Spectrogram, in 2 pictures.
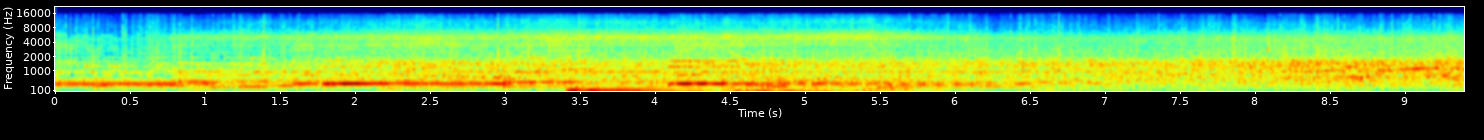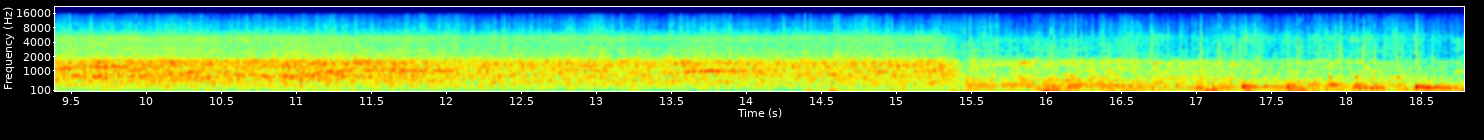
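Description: A dance orchestra holds its closing chords over a few low bass notes. The live audience then applauds for about ten seconds. The band starts playing again near the end.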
